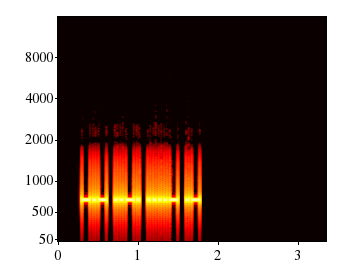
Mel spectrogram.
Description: Morse code, heard as a keyed tone, about 34 wpm, 700 Hz. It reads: KF4A
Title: Call Signs Repeated 2x - 35wpm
